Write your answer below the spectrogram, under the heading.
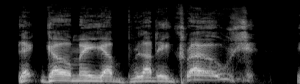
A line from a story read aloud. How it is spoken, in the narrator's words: he roared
